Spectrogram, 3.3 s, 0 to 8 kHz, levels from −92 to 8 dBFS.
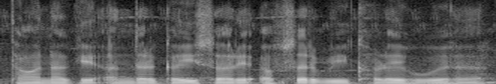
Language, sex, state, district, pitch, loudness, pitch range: Hindi, male, Jharkhand, Ranchi, 100 Hz, -17 LUFS, 100-105 Hz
